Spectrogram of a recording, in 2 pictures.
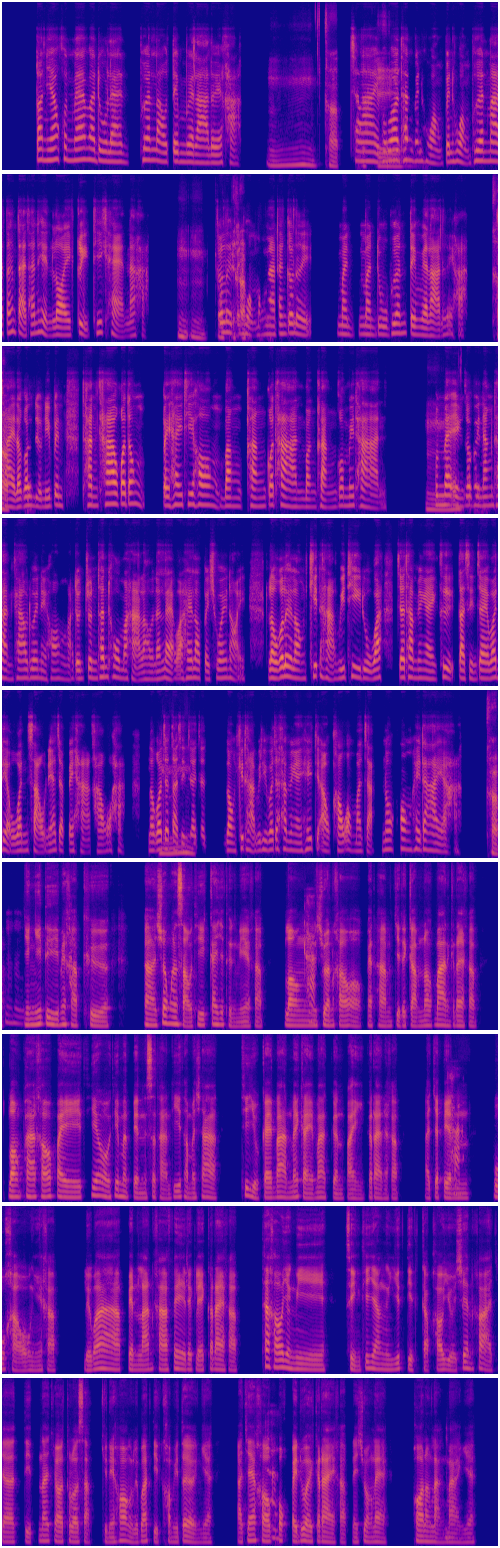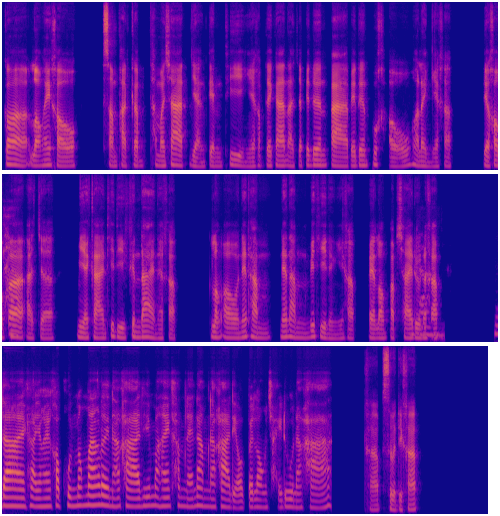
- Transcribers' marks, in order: other background noise
- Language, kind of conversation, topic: Thai, advice, ฉันควรช่วยเพื่อนที่มีปัญหาสุขภาพจิตอย่างไรดี?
